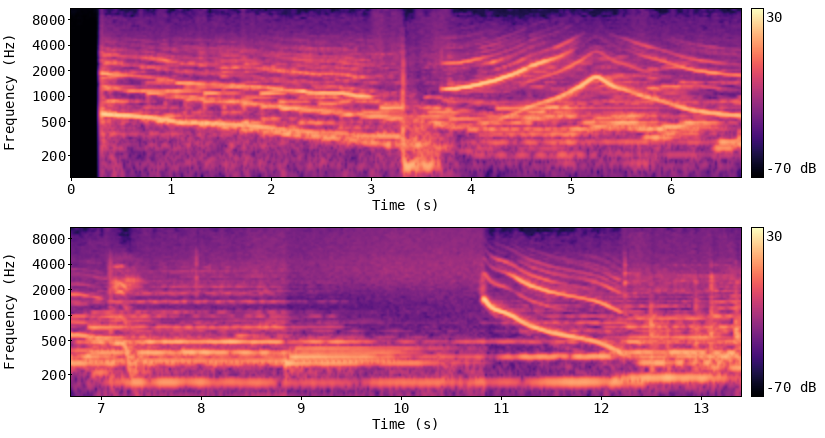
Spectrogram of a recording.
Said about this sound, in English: That's right, folks. It's the slide whistle. The slide whistle is the true protagonist of Gumby.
